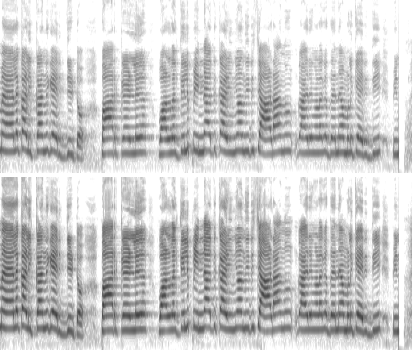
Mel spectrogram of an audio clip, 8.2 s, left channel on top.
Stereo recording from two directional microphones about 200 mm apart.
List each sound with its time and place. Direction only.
0.0 s a woman's voice: 30° right (ahead or behind)
4.4 s a woman's voice: 25° right (ahead or behind)
5.4 s child singing: centre (ahead or behind)
6.0 s a woman's voice: 25° right (ahead or behind)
